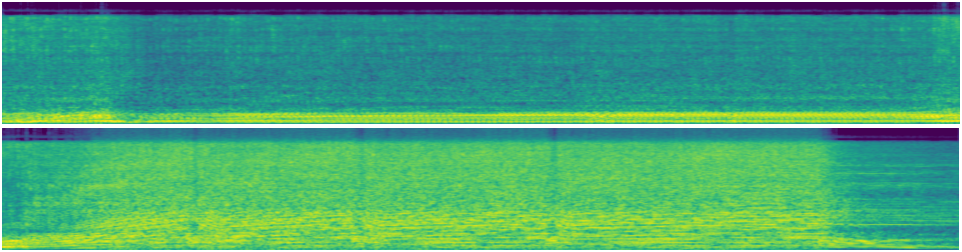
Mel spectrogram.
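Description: Car engine on a chassis dyno, running at steady low revs, then about halfway through going into a full-throttle pull with the revs climbing for about ten seconds before backing off near the end.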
